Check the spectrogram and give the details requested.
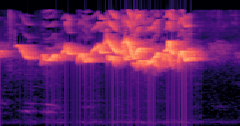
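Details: A brown-plumaged young Ultramarine Grosbeak in early song pours out a continuous, loud, three-second warble of high slurred notes, rising and dipping, clear against a quiet background.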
